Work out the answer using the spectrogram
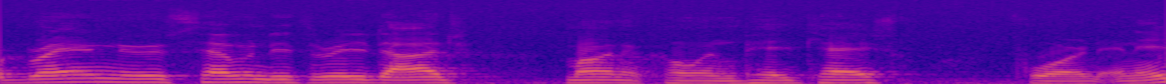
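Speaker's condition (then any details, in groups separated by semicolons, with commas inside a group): Cerebral palsy; since birth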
